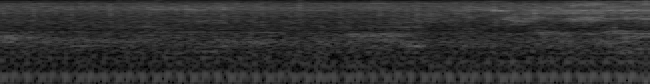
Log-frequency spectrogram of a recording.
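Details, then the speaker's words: GMC Yukon XL junkyard restoration, first start after work, gives a low even idle rumble with no misses or knocks. It runs well, though it looks like it's leaking, clicking is heard under the dash, and ABS and stability lights are on. "I mean, it runs so good."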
